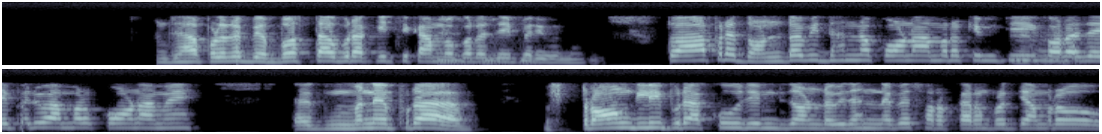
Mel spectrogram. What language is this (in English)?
Odia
